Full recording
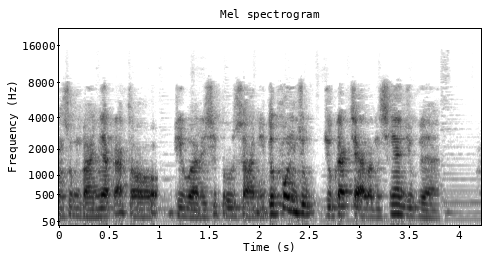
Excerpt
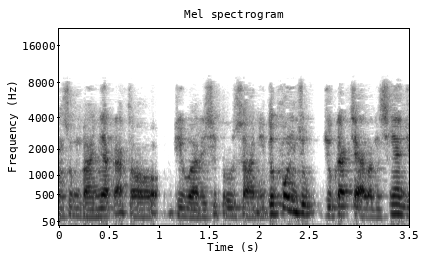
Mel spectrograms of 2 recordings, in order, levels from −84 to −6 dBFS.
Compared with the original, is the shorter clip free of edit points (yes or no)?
yes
